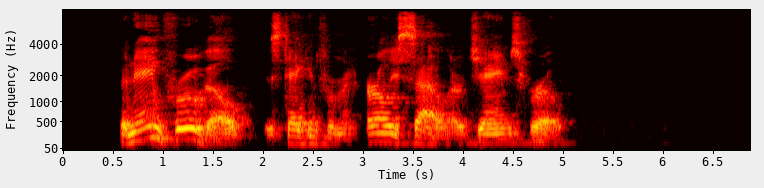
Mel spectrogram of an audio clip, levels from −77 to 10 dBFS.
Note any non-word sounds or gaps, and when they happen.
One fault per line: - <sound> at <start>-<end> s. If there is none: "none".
none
